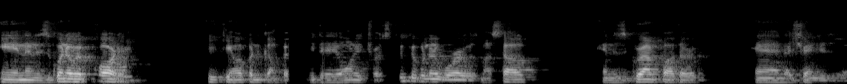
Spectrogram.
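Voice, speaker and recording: Speaking with a Spanish accent at a fairly quick pace, a man with a fairly low pitch and ordinary pitch variation makes big swings in loudness and takes long, frequent pauses. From Panama. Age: 60s. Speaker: military veteran. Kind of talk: interview. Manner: halting. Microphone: too quiet, far from computer.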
